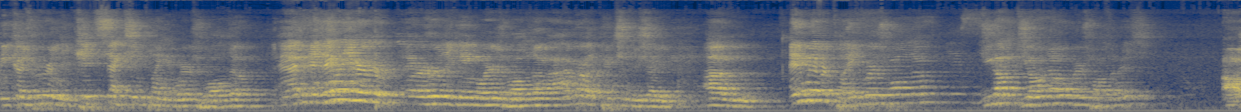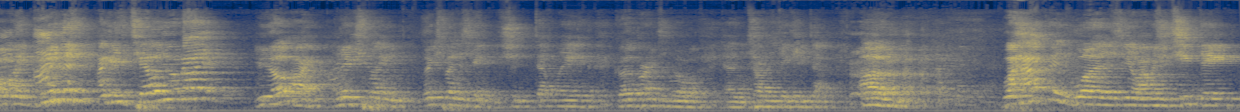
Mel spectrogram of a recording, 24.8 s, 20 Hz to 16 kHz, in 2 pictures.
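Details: Adult man who lost 80% of his tongue to cancer, with a permanent articulation disorder after partial glossectomy.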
